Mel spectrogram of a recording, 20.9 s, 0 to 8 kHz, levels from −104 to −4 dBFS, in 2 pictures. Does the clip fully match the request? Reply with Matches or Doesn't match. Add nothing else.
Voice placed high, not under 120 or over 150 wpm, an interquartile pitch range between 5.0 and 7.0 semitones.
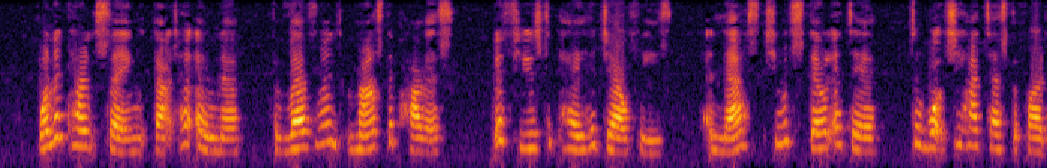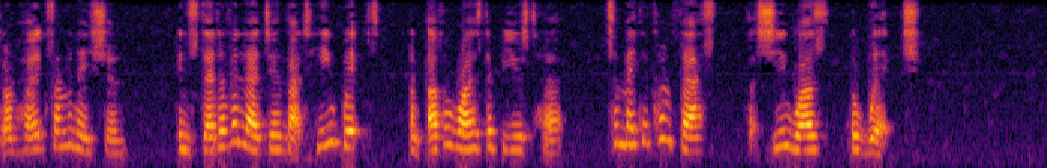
Matches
